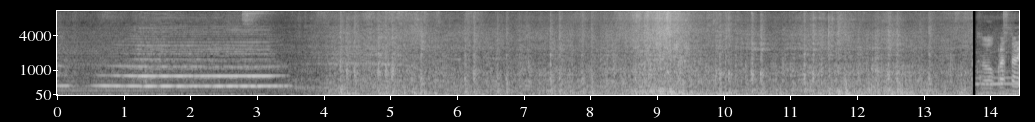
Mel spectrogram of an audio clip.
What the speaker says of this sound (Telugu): సో ప్రస్తుతానికి అయితే మనమైతే అరుణాచలం అయితే బయలుదేరుకున్నాం, అది కూడా మెమో ట్రైన్లో అయితే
